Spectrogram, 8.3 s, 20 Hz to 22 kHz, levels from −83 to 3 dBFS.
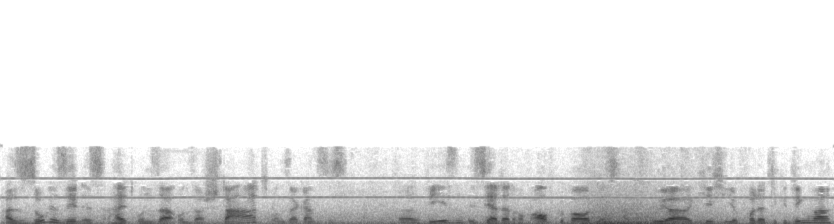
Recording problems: garbled, watery; badly; nothing above 7.5 kHz
high-pitched whine; noticeable; throughout; 2.5 kHz, 15 dB below the speech
wind noise on the microphone; occasional gusts; 10 dB below the speech
animal sounds; faint; throughout; 25 dB below the speech

